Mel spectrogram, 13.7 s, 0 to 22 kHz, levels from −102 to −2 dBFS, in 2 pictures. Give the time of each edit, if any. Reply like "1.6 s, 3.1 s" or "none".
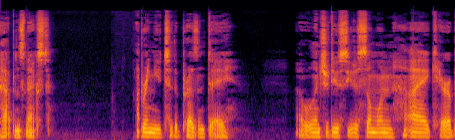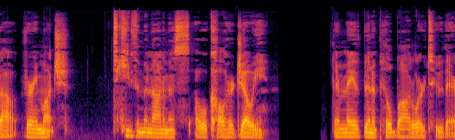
2.0 s, 11.6 s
